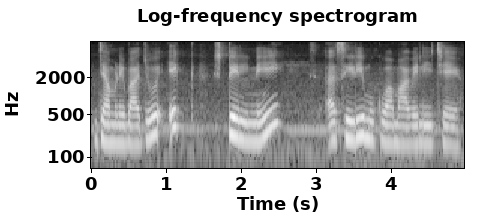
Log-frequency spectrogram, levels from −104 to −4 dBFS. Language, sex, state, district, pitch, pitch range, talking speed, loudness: Gujarati, female, Gujarat, Valsad, 195 Hz, 170-245 Hz, 120 wpm, -19 LUFS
